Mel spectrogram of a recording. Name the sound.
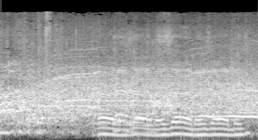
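applause sound effect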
